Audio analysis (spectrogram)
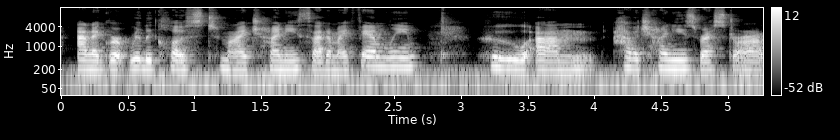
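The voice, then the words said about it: American accent with Australian influence. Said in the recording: “some of you might be a bit uncertain where my accent is from. If you can't tell, I grew up in the US. I'm American, but I moved to Australia almost 20 years ago.”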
